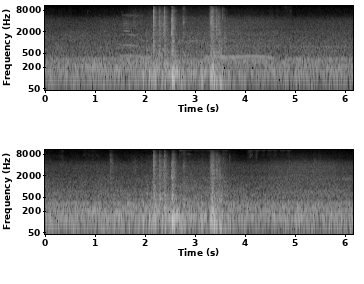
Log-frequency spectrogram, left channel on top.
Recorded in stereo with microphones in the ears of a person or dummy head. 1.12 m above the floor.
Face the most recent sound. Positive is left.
turn(degrees=30)  # may be behind; listen again after turning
